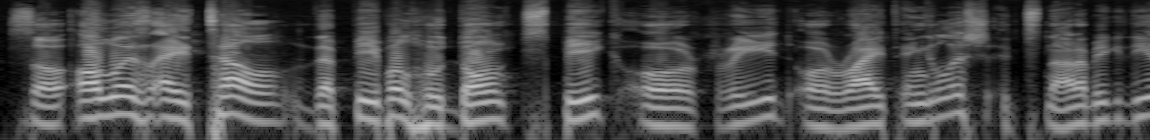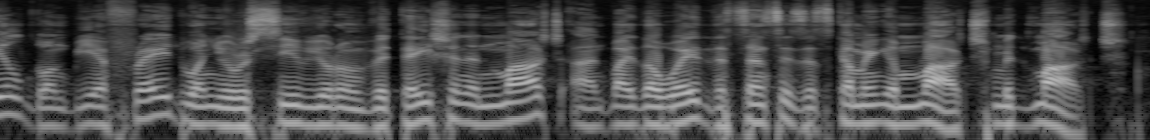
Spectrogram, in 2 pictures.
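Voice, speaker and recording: A man's voice: medium pitch, normal speed, few pauses, darkish tone, no room sound. A man from Syria with a Syrian Arabic accent, a native Arabic speaker, giving an earnest public information presentation at a senior center and checking in with his listeners after each point. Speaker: census presenter. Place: senior center meeting room, indoors.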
